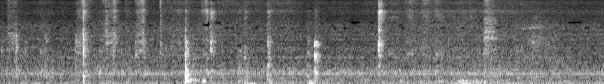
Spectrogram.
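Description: Faint, scattered light clicks and taps of handling on a workbench, about one a second, with a low rumble about four and a half seconds in.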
